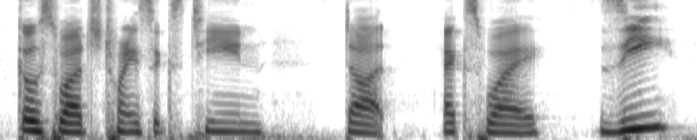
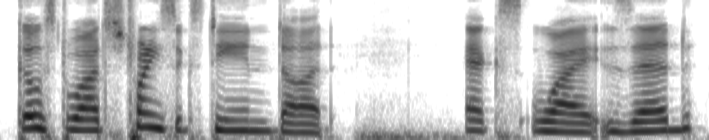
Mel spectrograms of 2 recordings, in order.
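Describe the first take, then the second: First: It ends with an American-style "zee". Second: It ends with a Canadian-style "zed".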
